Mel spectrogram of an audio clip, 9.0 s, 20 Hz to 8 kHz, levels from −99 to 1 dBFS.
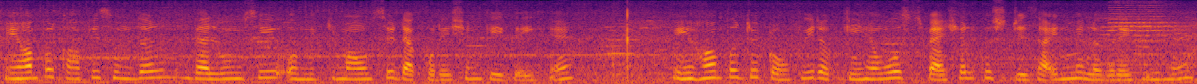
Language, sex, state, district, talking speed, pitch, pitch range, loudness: Hindi, female, Haryana, Jhajjar, 185 wpm, 210 Hz, 195-235 Hz, -23 LUFS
